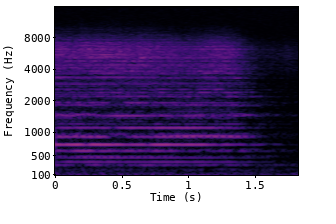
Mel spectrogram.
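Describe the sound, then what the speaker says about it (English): A train rumbles past with a sustained horn blast over heavy low rumble, loud and close, fading slightly at the end. "Damn trains."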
